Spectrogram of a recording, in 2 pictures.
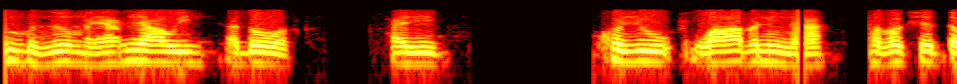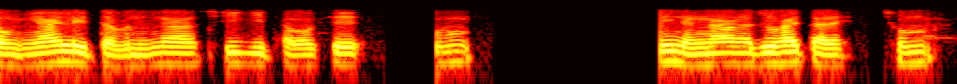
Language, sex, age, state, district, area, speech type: Manipuri, male, 18-30, Manipur, Kangpokpi, urban, conversation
